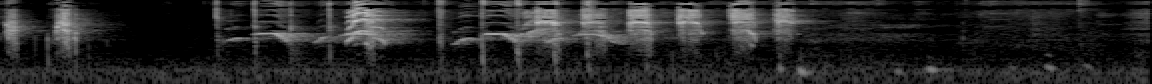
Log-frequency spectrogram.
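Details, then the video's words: A pet galah, a talking parrot, gives a rapid burst of harsh, grating screeches, some sliding upward, about two a second, upset by a fly indoors in summer, before a person's low voice murmurs. "Parrot freaks out over fly"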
